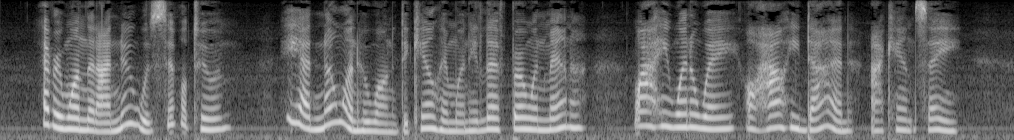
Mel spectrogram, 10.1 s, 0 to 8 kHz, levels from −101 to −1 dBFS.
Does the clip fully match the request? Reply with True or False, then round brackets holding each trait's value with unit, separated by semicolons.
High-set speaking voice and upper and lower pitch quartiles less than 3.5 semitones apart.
False (240 Hz; 4.3 semitones)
